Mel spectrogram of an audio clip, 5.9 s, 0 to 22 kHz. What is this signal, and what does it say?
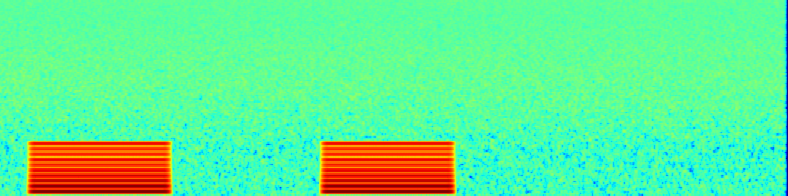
Ship horn signal, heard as a ship's horn, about 110 Hz. 2 short. At sea: I am altering course to port.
